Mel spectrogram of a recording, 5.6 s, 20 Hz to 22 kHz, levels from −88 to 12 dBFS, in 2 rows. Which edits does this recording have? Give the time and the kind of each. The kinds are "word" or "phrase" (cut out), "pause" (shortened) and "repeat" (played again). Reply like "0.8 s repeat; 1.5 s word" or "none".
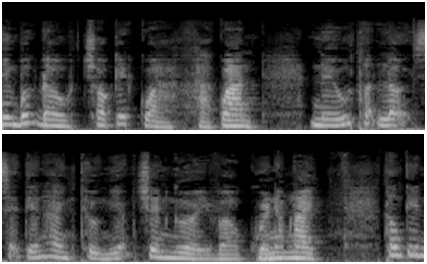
none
